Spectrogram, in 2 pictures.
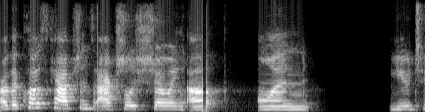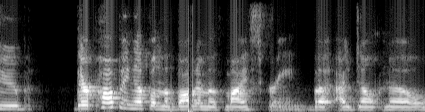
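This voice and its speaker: Speaking at a fairly slow pace, a woman with a fairly high pitch and a bright, sharp tone uses lively intonation, with big swings in loudness over a quiet background. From US South. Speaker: software tutorial instructor. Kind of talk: live tutorial. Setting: live stream. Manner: casual. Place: home room. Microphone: webcam.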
